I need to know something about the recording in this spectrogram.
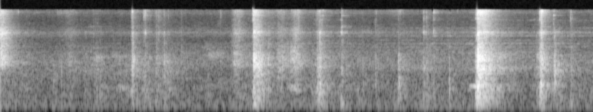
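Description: A key rattles and clicks in a door lock.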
